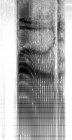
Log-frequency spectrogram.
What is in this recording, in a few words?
"bode", American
